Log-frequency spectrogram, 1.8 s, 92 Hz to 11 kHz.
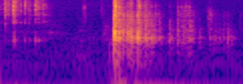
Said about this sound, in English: So yeah, I've got 10 damnation, so I'm adding 2 to my roll. Yeah. So I'm just going to roll four dice.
